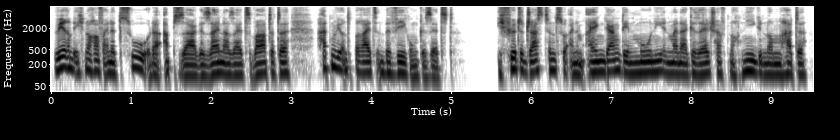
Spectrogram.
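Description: A man narrating a first-person audiobook in a calm, even way. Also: fairly low pitch, brisk, no room sound, clean studio sound.

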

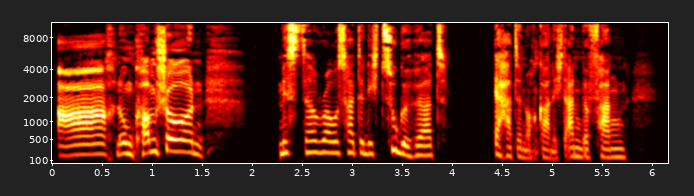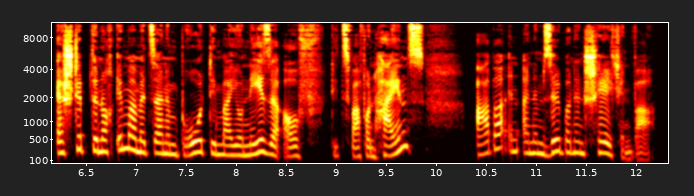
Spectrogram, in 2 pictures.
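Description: A woman narrating a first-person story in a measured, quietly dismayed way. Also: medium pitch, animated, dry recording, clean studio sound. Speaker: audiobook narrator.

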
